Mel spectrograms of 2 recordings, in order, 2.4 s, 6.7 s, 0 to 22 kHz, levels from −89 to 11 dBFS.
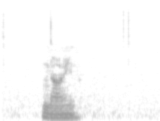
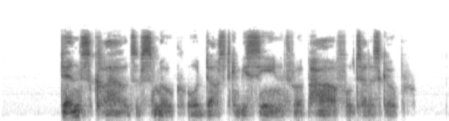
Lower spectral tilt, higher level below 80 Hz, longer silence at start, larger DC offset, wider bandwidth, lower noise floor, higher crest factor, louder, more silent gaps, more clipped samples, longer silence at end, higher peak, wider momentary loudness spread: first, -5 dB/octave vs -2 dB/octave; second, -70 dBFS vs -64 dBFS; second, 0.05 s vs 0.9 s; neither; first, 16.5 kHz vs 9.4 kHz; about the same, -76 dBFS vs -76 dBFS; about the same, 24 dB vs 20 dB; second, -52 LUFS vs -21 LUFS; neither; neither; about the same, 0.45 s vs 0.55 s; second, -32 dBFS vs -2 dBFS; first, 20 LU vs 12 LU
